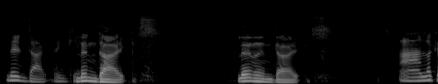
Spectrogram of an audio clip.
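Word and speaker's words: Arie Luyendyk: is also home to two-time Indy 500 winner, Ari Ludwig. I hope I've got that right. Megan is going to have a go at me later if I've pronounced that right. Lewandijk, thank you.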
